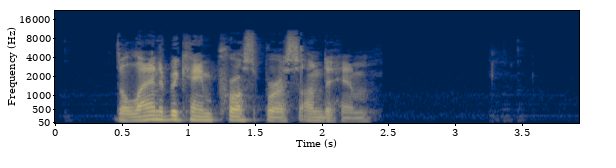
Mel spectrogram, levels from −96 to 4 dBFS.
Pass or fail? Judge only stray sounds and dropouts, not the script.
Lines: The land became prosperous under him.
pass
